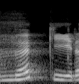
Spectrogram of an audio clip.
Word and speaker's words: Mökki: Mökki? Habe ich das richtig ausgesprochen? – Ja, Möcki, das hast du richtig ausgesprochen, genau.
